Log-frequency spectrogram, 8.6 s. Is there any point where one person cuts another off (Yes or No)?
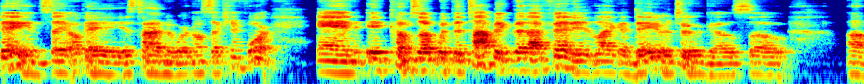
No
